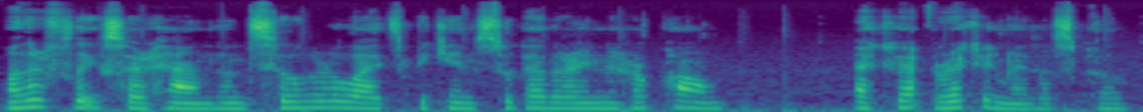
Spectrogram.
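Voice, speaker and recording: A woman's voice: mid-range voice, level tone, normal speed, a little mellow, faint music behind, rough recording. A woman streamer reading story narration aloud from a visual novel, dramatic but stumbling over words now and then.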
